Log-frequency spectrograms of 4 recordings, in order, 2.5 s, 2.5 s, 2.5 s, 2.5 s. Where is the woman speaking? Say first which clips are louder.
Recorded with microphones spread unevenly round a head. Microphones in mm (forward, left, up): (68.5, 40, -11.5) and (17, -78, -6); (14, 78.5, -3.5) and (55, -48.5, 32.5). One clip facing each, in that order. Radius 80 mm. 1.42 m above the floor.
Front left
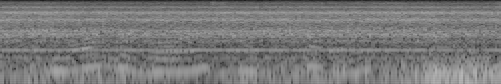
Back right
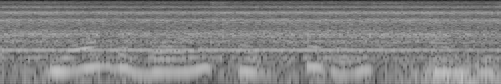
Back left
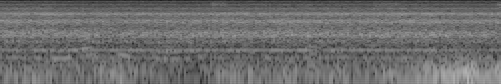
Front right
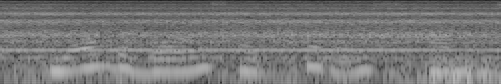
Back right 8 dB, front right 9 dB; 110° right; by 2.5 s 115° right.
